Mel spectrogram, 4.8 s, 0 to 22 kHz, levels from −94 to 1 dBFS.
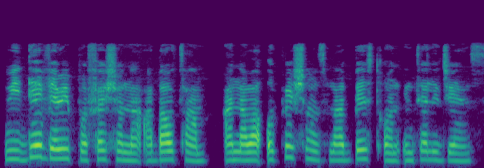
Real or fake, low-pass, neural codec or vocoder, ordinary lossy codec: real; none; none; none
